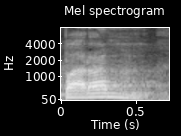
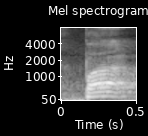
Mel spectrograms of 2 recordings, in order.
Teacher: Pa is short. Ram is long.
